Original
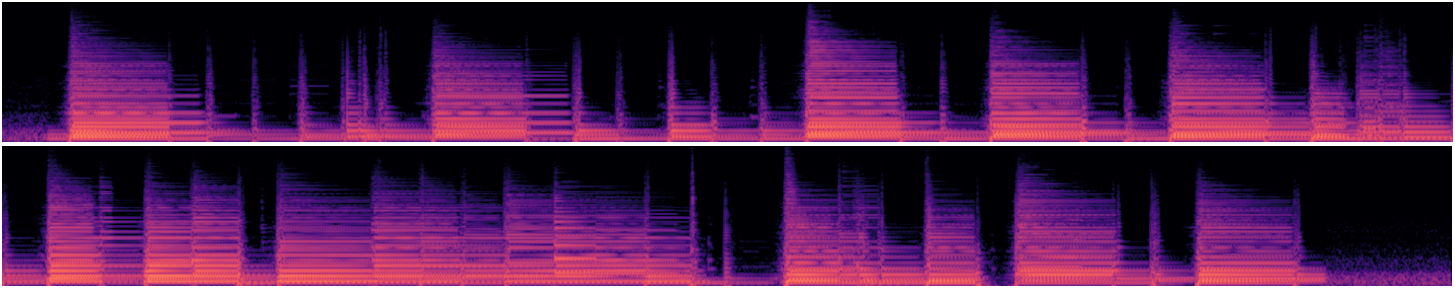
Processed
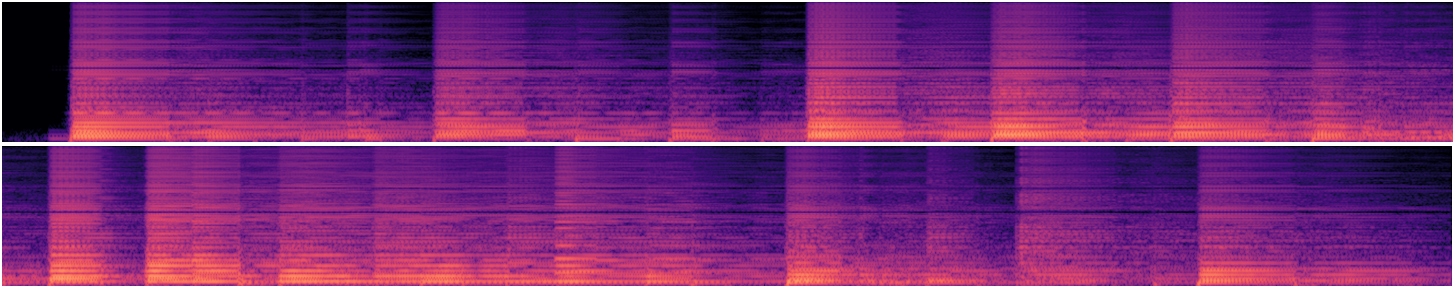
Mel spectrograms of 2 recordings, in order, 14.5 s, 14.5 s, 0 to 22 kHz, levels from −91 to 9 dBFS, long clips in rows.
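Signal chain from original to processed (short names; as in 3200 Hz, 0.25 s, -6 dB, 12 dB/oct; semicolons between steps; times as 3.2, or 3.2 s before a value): 11.79–12.91 tilt shelf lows -9 dB; sample-and-hold 14×; diffused feedback echo 0.576 s, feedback 60%, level -5.5 dB; three-band expander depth 100%; gain +2 dB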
